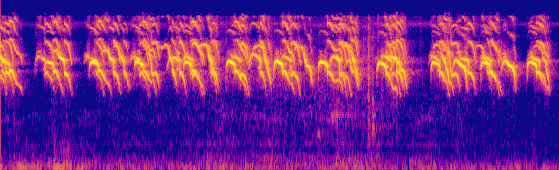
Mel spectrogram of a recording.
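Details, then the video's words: A brood of chicken chicks chirping continuously, shrill descending peeps in tight repeated clusters, roughly two bursts per second, one short break midway. "Cute Baby Chicks Chirping Sound"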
